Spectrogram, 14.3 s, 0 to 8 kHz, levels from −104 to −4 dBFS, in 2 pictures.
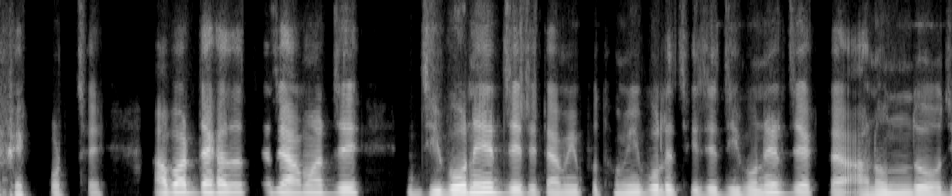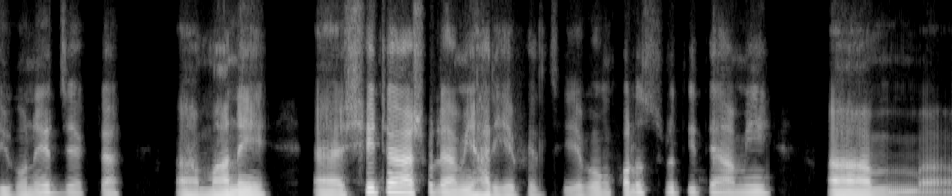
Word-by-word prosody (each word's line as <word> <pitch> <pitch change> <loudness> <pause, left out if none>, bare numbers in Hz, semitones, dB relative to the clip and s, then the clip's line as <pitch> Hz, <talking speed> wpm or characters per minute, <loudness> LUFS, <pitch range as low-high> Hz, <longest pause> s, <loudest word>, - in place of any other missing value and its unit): effect 125 -3 -7
পড়ছে। 110 0 -11 0.5
আবার 180 +2 +6
দেখা 175 0 +6
যাচ্ছে 175 0 -6
যে 170 - +4
আমার 170 +1 0
যে 175 - +5 0.6
জীবনের 160 +7 +7
যে 170 - +5
যেটা 150 +1 -7
আমি 155 0 -2
প্রথমেই 150 +4 -3
বলেছি 150 -1 0
যে 130 - +1
জীবনের 140 +8 +1
যে 165 - -2
একটা 150 -2 -6 0.2
আনন্দ, 145 +3 +1 0.3
জীবনের 130 +7 -4
যে 155 - -8
একটা 150 0 -10 0.6
আ - - -1 0.2
মানে 135 +2 +4 0.5
এ - - 0 0.2
সেটা 195 0 +4
আসলে 165 0 -3
আমি 140 -1 0
হারিয়ে 120 -2 -3
ফেলছি 110 +2 -17
এবং 140 +4 -5
ফলশ্রুতিতে 170 +2 -7
আমি 155 +1 -4 0.6
আম 130 -1 +3 0.4
আ - - -14
150 Hz, 145 wpm, -23 LUFS, 130-170 Hz, 0.6 s, জীবনের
